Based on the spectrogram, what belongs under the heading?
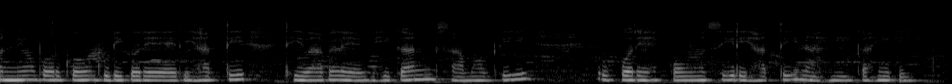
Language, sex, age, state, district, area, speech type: Odia, female, 18-30, Odisha, Mayurbhanj, rural, read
